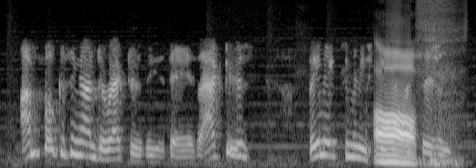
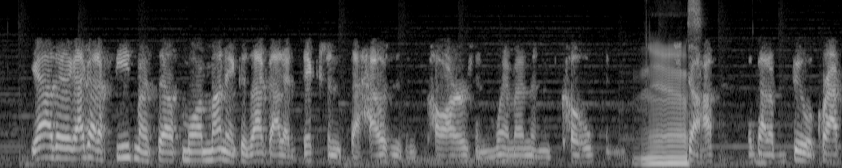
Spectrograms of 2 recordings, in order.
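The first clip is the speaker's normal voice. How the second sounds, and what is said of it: Put-on Southern Alabama accent. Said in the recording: “my voice went to like Southern Alabama for this one, but it wasn't intentional ... I was thinking of Tommy Lee Jones”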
